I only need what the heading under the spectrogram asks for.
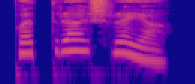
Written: ಪತ್ರಾಶ್ರಯ

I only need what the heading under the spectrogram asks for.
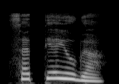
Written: ಸತ್ಯಯುಗ

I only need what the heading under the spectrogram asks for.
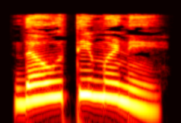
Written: ದೌತಿಮಣೆ

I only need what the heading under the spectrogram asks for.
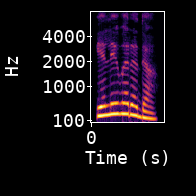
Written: ಎಲೆವರದ

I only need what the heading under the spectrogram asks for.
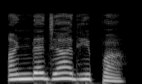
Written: ಅಂಡಜಾಧಿಪ

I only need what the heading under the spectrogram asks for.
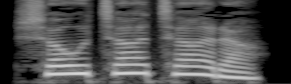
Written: ಶೌಚಾಚಾರ

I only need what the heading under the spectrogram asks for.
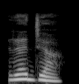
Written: ಋಜು

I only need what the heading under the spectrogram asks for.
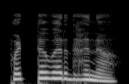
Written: ಪೀಠವರ್ಧನ

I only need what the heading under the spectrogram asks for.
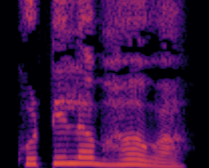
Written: ಕುಟಿಲಭಾವ

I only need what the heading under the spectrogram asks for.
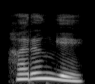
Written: ಹರಂಗೆಯ್

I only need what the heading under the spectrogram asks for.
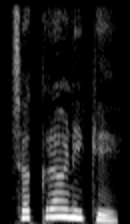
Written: ಚಕ್ರಾಣಿಕ

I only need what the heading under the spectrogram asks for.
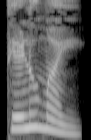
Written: ತಾಲೀಮ

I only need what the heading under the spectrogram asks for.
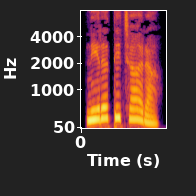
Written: ನಿರತಿಚಾರ

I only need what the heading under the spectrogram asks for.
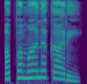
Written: ಅಪಮಾನಕಾರಿ

